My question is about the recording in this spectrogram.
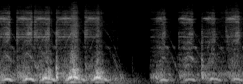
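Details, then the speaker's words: Deltaforce Vortex RC hydroplane after the stuffing tube oiler block is installed and filled with oil, cap on for a slow drip while running: quick motor blips spin up to a clean whir with no grinding or rattle, a healthy driveline. "So this should actually give you a slow drip while you're running the boat, right? That sounds so good, man."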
